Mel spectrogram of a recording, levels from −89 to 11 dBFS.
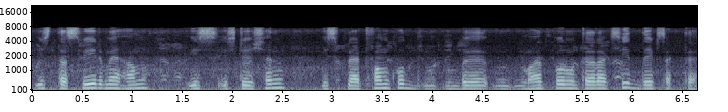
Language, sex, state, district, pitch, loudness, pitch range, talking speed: Hindi, male, Bihar, West Champaran, 160 Hz, -18 LUFS, 150-175 Hz, 135 wpm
